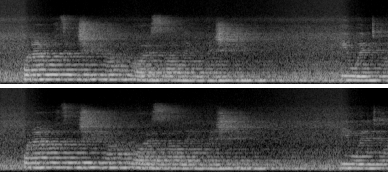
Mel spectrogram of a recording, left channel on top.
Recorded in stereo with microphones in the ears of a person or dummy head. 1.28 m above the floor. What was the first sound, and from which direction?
A woman speaking, 35° left (ahead or behind).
